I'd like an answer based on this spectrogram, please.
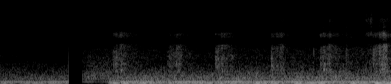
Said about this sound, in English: she could hear her own footsteps in the sands.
